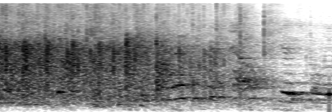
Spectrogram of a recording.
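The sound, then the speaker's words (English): A crowd applauds steadily, dense clapping at a fairly loud, even level before thinning slightly toward the end, with faint voices mixed underneath. “Yeah, can you give them another round of applause?”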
